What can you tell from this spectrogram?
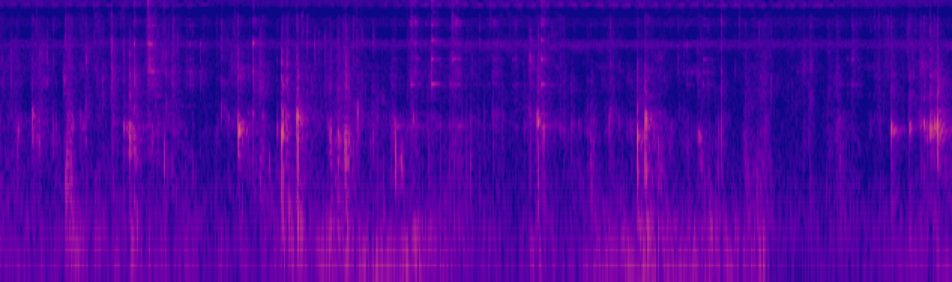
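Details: Corgi Pudding, long-haired, munching food steadily: scattered crackling bites and snapping chews at an uneven pace, some louder crunches spaced a second or two apart.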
